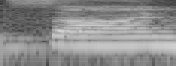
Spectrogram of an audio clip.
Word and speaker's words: sign: and we're looking at the silent G in sign design assign NAT no and gnarly now if you haven't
